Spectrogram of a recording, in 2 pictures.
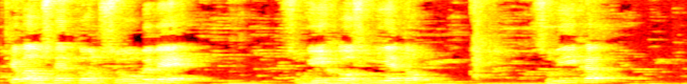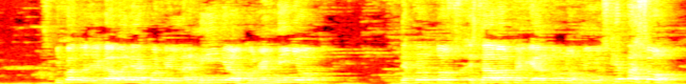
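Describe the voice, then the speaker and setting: A pastor preaches to his congregation in a fairly high voice, asking questions and acting out little scenes. He speaks slowly and deliberately. He is heard from a distance in a very echoey church hall, with music playing behind him. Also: steady tone, a little mellow. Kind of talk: sermon.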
